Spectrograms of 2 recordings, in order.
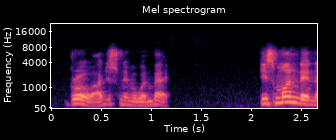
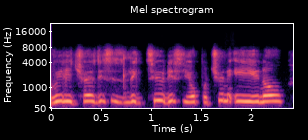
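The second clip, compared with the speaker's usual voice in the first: higher-pitched mock disbelief from the boss; incredulous manager; 7 semitones higher than usual. Manager scolding player who wants to leave, higher incredulous voice. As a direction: play the boss, surprised he wants out.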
